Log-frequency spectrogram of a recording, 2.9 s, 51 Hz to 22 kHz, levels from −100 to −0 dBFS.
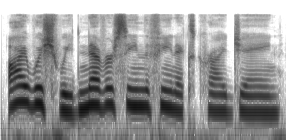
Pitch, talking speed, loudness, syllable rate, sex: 205 Hz, 190 wpm, -16 LUFS, 4.1 syllables/s, female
